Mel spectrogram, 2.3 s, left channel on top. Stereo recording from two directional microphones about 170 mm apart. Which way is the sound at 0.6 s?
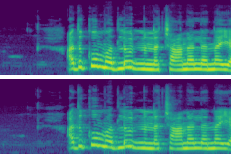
25° left (ahead or behind).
